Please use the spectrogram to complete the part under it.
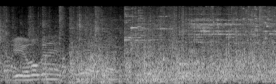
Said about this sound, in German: In einer Bar rutschen die Gläser und Getränke von der Theke. Alle merken es sofort, das Beben ist stärker als alle anderen in den vergangenen Monaten und Jahren.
